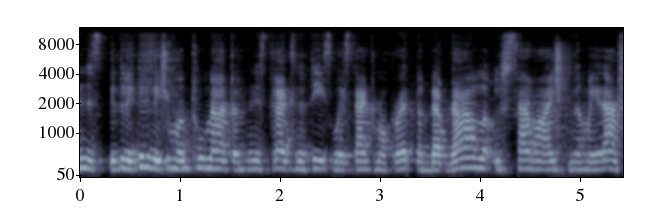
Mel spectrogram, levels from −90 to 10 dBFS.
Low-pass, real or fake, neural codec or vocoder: 10.8 kHz; fake; codec, 44.1 kHz, 1.7 kbps, Pupu-Codec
